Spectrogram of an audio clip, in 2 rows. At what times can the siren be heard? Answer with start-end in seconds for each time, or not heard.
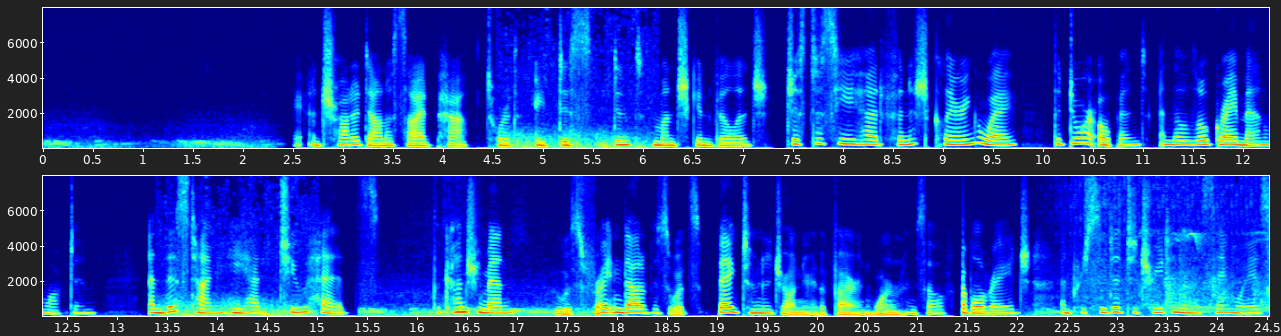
not heard.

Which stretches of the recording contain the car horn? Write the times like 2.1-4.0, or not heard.
not heard.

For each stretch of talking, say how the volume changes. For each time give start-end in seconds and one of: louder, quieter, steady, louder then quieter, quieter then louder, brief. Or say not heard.
2.5-24.4 steady.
